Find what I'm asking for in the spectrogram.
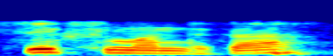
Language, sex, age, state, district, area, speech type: Hindi, male, 18-30, Uttar Pradesh, Varanasi, rural, conversation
